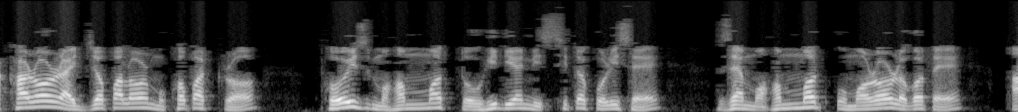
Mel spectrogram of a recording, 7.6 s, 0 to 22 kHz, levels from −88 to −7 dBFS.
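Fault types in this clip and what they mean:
WMA compression: The audio has most likely passed through a Windows Media Audio encoder at a very low bitrate, which fits something near 24 kbps. Its transform blocks spread quantisation noise across tens of milliseconds, and the weaker spectral lines in the speech are zeroed out. Throughout the clip the damage is heavy: a ringing, washy texture with a hiss that swells and fades with the talker, while content still extends up to about 21.4 kHz.
pre-echo: A sharp attack landed late in one of the codec's long transform blocks, so the noise budget set for that loud onset was spread evenly across the whole block, including the quiet stretch before it. At 3.42 s a short burst of hiss, lasting about 53 ms and ending at 3.47 s, runs ahead of the attack. This makes the onset sound softened and smeared instead of crisp.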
